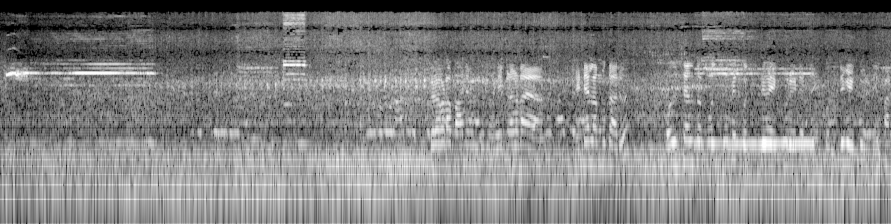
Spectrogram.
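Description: Horns honk in traffic.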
